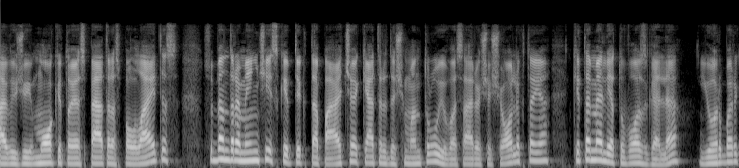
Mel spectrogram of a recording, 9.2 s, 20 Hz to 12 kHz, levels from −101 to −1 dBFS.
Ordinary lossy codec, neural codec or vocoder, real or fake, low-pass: MP3, 64 kbps; none; real; 7.2 kHz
